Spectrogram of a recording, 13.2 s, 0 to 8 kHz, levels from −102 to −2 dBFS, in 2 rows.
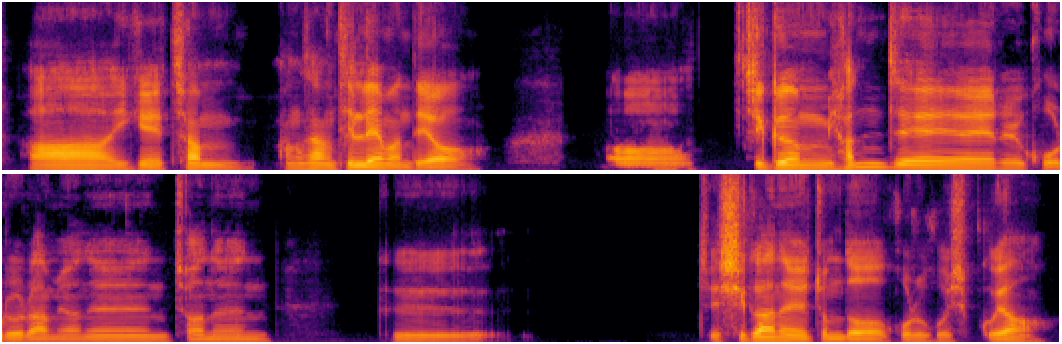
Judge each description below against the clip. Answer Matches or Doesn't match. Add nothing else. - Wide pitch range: Doesn't match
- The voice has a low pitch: Matches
